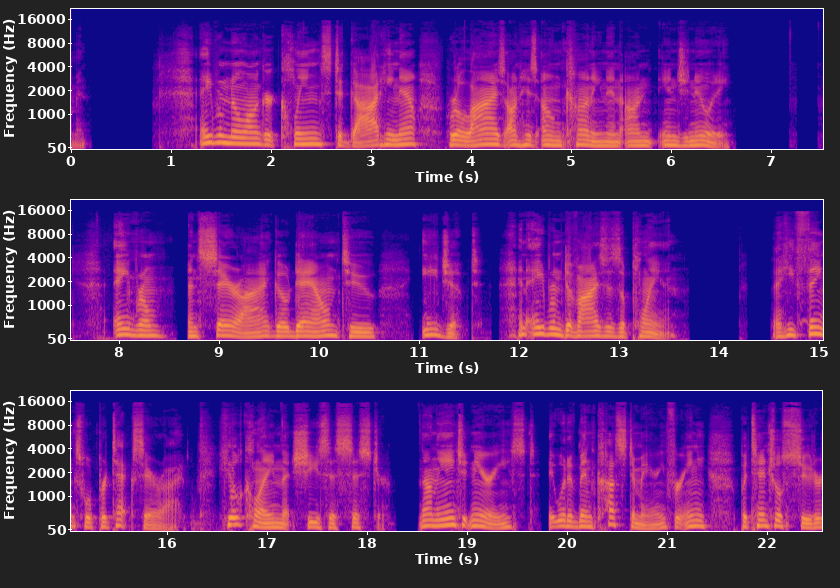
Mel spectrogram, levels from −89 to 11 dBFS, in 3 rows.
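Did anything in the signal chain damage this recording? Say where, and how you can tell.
Yes, there are two bit error spikes in this speech. One lands at 2.32 s, right after "no longer", and the other at 3.93 s, after "he now" and before "on his own cunning". Each is a lone sharp tick, a single sample peaking at about -20 dBFS, broadband and unrelated to the speech around it. That points to the digital side, in memory, storage or a link, where one flipped bit throws a sample's value off by a power of two for an instant before it snaps back.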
